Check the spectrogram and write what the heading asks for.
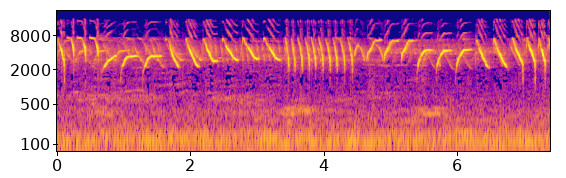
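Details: Canary song for stimulating singing, with varied descending whistles, a rapid burst of stacked short notes near the middle, then slower falling whistles again, over a low hum.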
